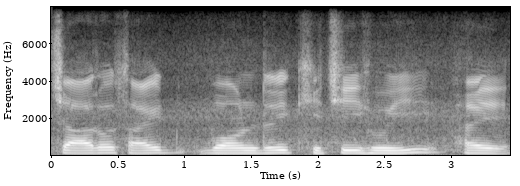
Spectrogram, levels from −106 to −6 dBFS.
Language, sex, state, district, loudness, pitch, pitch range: Hindi, male, Uttar Pradesh, Lucknow, -15 LUFS, 135 Hz, 135-145 Hz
